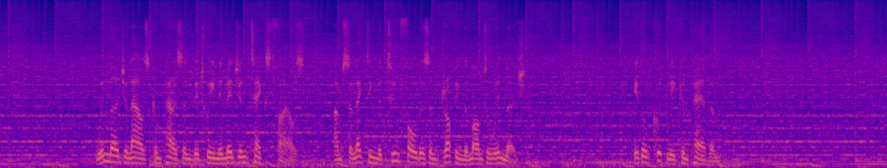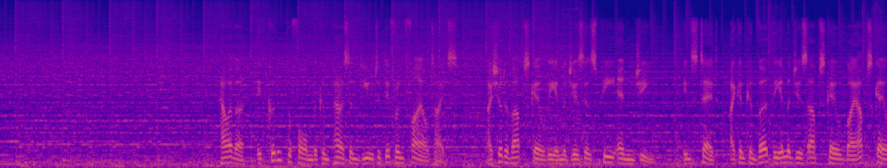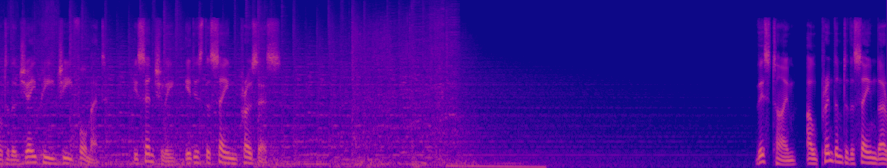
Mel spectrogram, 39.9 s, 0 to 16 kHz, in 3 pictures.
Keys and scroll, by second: 28.3 Return.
